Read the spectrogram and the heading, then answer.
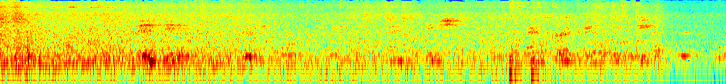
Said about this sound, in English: Once I reached the city, I boarded the subway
